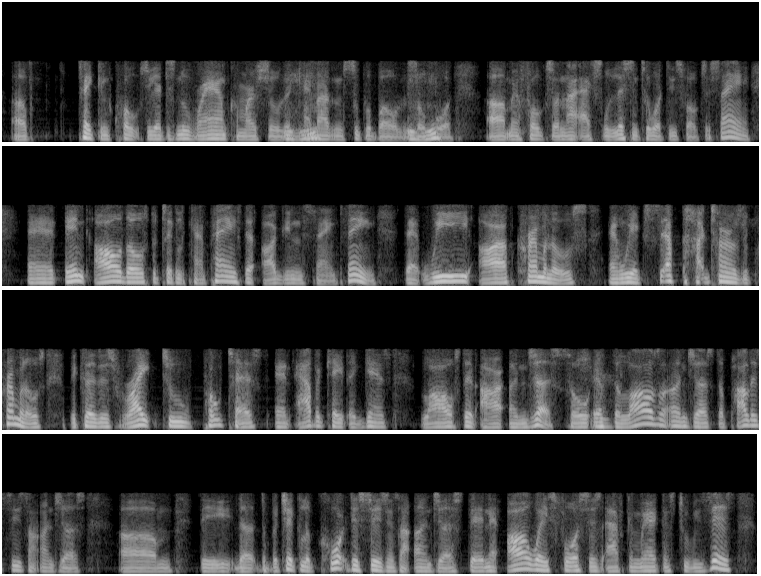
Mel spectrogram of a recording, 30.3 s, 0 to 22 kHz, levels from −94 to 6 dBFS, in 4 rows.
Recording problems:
high frequencies cut off; severe; nothing above 4 kHz
garbled, watery; slightly

